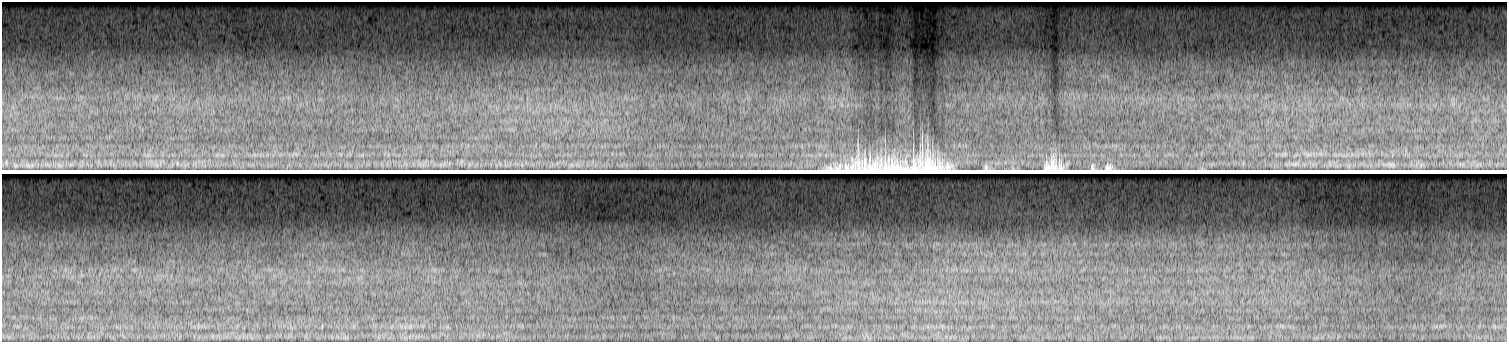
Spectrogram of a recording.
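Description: Handheld hair dryer running steadily as hair is blow-dried over a round brush. About eight seconds in there is a brief, much louder low rumble lasting about a second, followed by a few short knocks.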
